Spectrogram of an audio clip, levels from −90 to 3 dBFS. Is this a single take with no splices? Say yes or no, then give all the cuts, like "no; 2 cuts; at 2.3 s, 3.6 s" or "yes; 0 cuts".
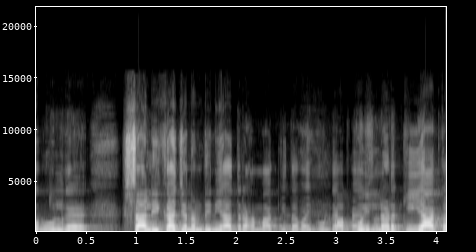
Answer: no; 1 cut; at 2.8 s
